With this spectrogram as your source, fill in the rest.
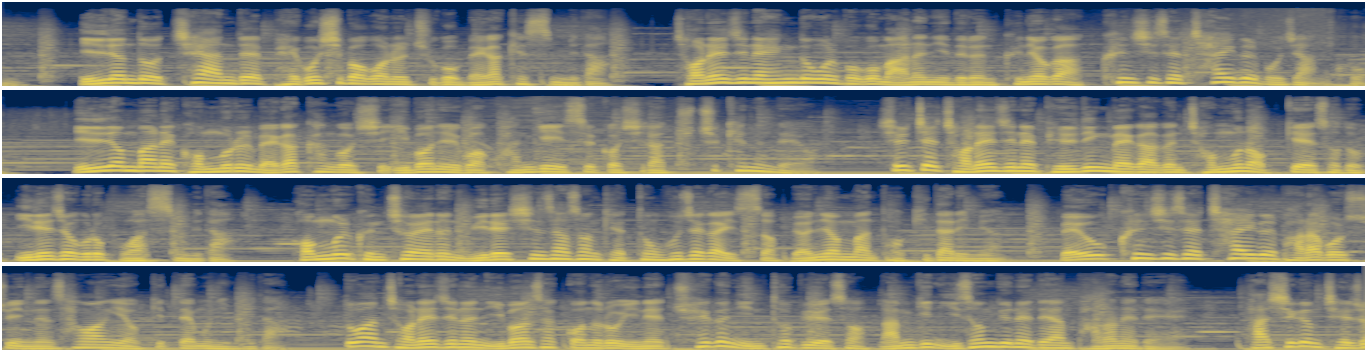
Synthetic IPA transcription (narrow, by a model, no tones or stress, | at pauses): iʎːʌndot͡ɕʰe̞ande̞pe̞ɡoɕʰibʌɡwʌnɯɭt͡ɕuɡome̞ɡakʰe̞s͈ɯmɲida̰ | t͡ɕʌnɦe̞d͡ʑine̞heŋdoŋɯɭboɡoma̰nɯnidɯɾɯnkɯɲʌɡakʰɯnɕʰisʰe̞t͡ɕʰaiɡɯɭpod͡ʑia̰nkʰo̰ | iʎːʌnmane̞kʌmːuɾɯɭme̞ɡakʰanɡʌɕʰiʔibʌɲiɭɡwakwanɡe̞is͈ɯɭk͈ʌɕʰiɾat͡ɕʰu̥t͡ɕʰɯkʰe̞nːɯnde̞jo̰ | ɕʰiɭt͡ɕ͈e̞t͡ɕʌnɦe̞d͡ʑine̞piɭdiŋme̞ɡaɡɯnt͡ɕʌmmunʌp̚k͈eːsʰʌdoiɾe̞d͡ʑʌɡɯɾopoas͈ɯmɲida̰ | kʌmːuɭkɯnt͡ɕʰʌenɯnɥiɾe̞ɕʰinsʰas̬ʰʌŋke̞tʰoŋɦod͡ʑe̞ɡais͈ʌmjʌɲːʌnmantʌkidaɾimjʌn | me̞ukʰɯnɕ̬ʰis̬ʰe̞t͡ɕʰaiɡɯɭpaɾaboɭs͈uinːɯnsʰaŋɦwaŋiʌk̚k͈it͈e̞muɲimɲida̰ | t͈oɦant͡ɕʌnɦe̞d͡ʑinɯnibʌnsʰak͈ʌnɯɾoinɦe̞t͡ɕʰwe̞ɡɯnintʰʌbjue̞sʰʌna̰mɡinisʰʌŋɡjune̞de̞ɦanpaɾʌne̞de̞ɦe̞ | taɕʰiɡɯmt͡ɕe̞d͡ʑ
